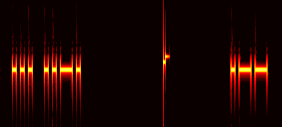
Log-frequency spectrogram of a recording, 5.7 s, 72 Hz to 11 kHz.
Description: Morse code, heard as a keyed tone, about 15 wpm, 700 Hz. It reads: SF W
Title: USA Call Signs - 8x Character Spacing - 15wpm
